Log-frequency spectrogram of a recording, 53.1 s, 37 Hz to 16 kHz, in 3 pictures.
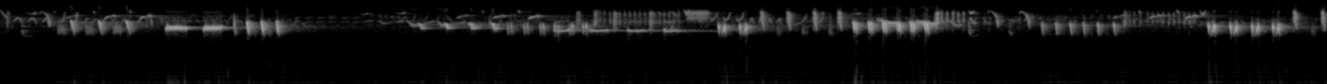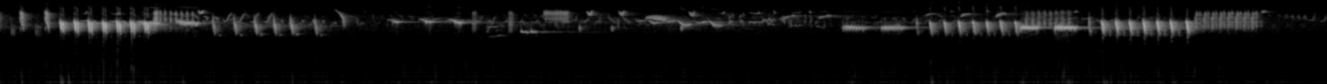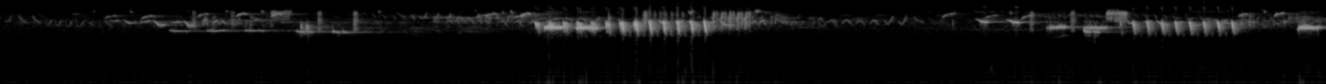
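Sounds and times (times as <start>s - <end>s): nestlings begging with high chirps: 0.0s - 3.9s, 5.6s - 27.1s, 40.9s - 53.0s.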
